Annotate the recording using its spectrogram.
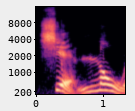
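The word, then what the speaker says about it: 泄露: 泄露 라고 읽어야 됩니다.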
